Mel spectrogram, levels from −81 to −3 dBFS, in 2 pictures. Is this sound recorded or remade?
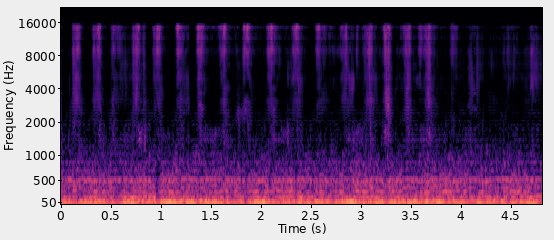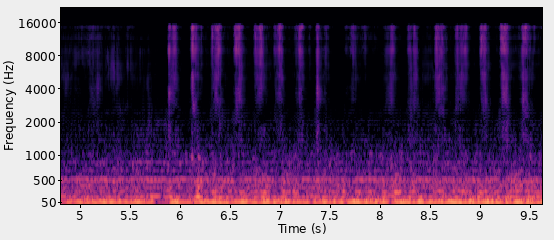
remade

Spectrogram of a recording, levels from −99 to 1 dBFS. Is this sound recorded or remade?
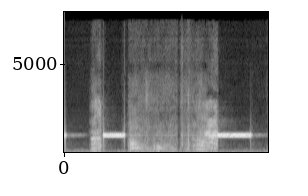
remade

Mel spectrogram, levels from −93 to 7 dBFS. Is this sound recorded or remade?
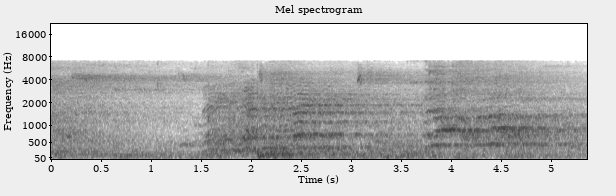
remade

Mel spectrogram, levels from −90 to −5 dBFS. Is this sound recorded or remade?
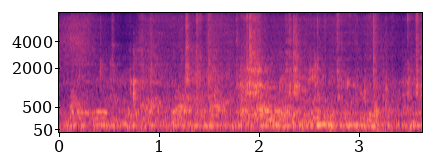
remade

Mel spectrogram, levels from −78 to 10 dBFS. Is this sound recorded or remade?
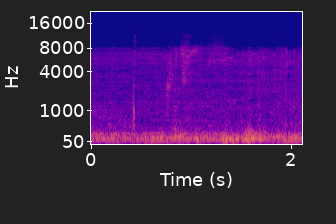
remade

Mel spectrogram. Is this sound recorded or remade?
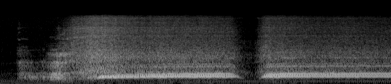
remade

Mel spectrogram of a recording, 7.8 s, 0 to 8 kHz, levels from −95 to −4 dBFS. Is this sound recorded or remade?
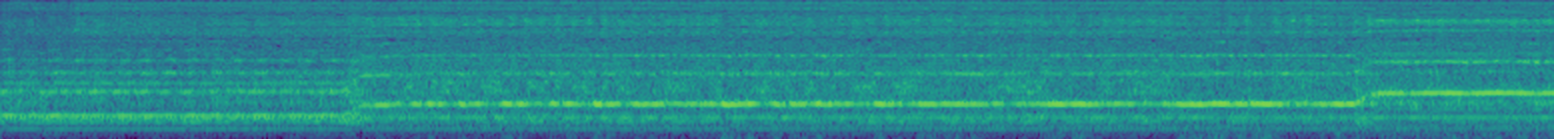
recorded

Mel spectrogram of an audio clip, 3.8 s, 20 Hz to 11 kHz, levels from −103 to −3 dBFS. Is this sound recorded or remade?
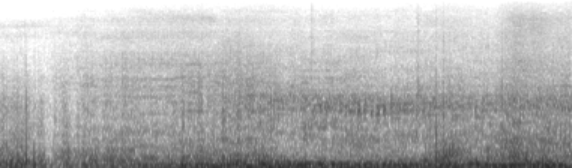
remade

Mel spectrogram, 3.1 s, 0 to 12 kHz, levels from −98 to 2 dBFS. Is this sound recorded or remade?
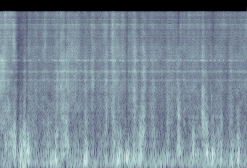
remade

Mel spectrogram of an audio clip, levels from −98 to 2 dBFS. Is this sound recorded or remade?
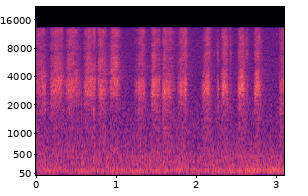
recorded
